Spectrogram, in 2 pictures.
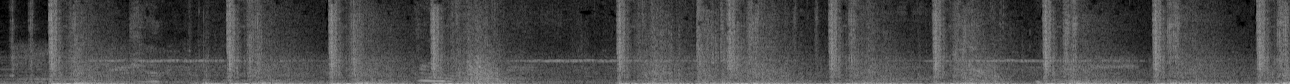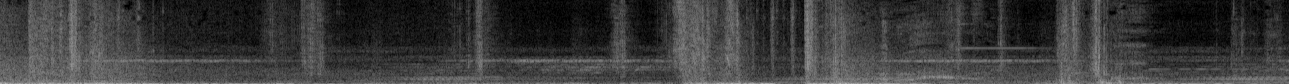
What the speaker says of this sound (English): Oh, you had a grenade launcher.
